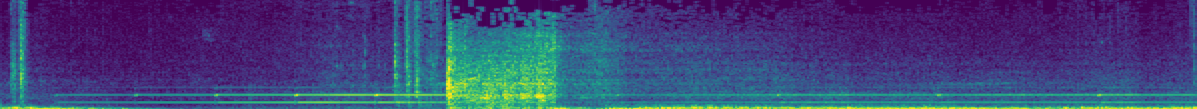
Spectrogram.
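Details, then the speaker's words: Project car "Turdzilla" on jack stands after fuel filter replacement for progressive start and stalling problems: chimes, then the starter catches and it settles into a steady even idle. No stalling, no fuel leaks. Normal start and idle. "so the car does seem to be running really good we don't have any fuel leaks"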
